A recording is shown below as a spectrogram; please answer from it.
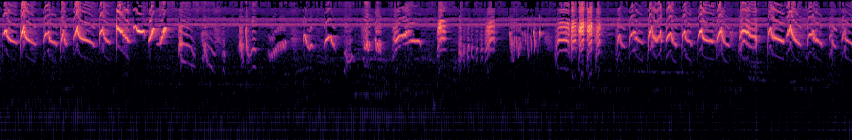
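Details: Oriental white-eye of the palas Borneo type, singing a natural-filled (isian alam) song: rapid, high, sweet chirping and twittering in quick bursts with short pauses, a dense run of notes near seven seconds, and a faint steady high tone behind it.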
